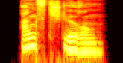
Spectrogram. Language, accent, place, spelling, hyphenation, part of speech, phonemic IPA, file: German, Germany, Berlin, Angststörung, Angst‧stö‧rung, noun, /ˈaŋstˌʃtøːʁʊŋ/, De-Angststörung.ogg
- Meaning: anxiety disorder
